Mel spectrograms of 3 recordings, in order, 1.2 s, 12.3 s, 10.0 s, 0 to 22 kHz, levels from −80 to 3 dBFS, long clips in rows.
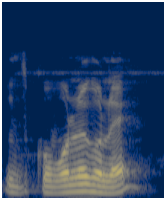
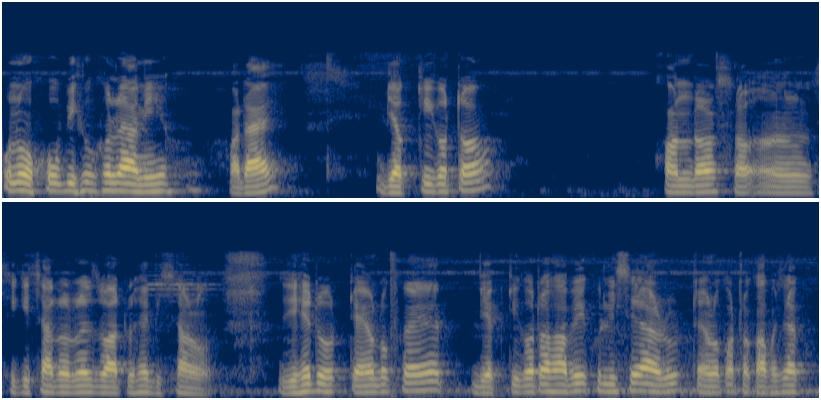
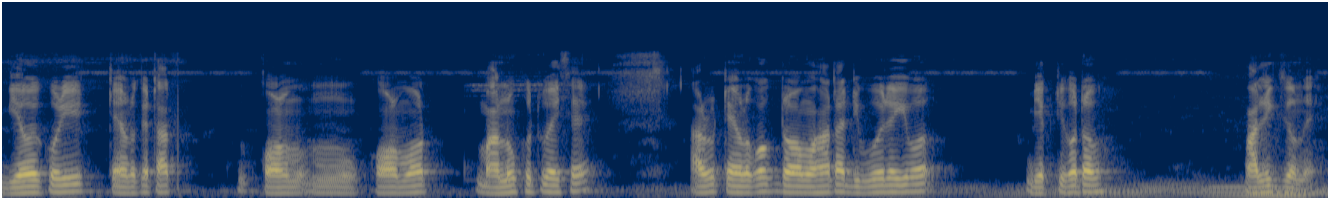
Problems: constant background noise, background conversations at intervals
